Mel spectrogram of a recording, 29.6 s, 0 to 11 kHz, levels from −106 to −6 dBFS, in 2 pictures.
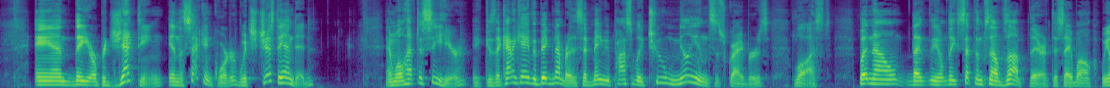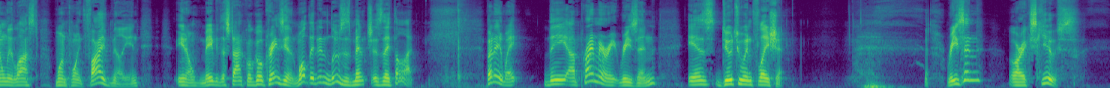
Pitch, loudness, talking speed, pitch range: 140 Hz, -26 LUFS, 165 wpm, 125-170 Hz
